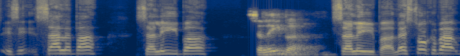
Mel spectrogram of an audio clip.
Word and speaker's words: Saliba: uh now how was it how is it pronounced is it salabha saliba saliba saliba let's talk about william saleeba um looks pretty good graham didn't he well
